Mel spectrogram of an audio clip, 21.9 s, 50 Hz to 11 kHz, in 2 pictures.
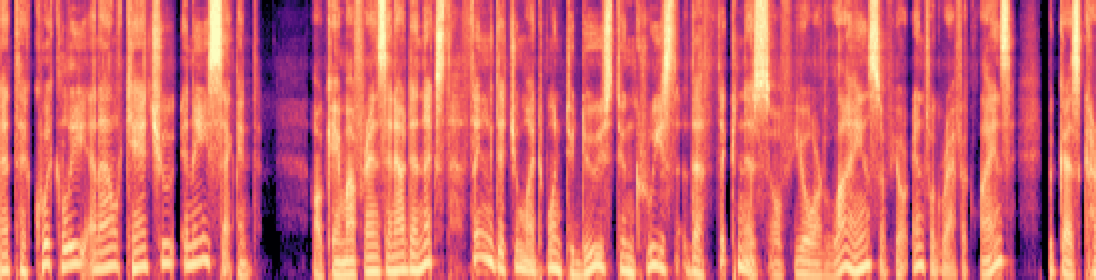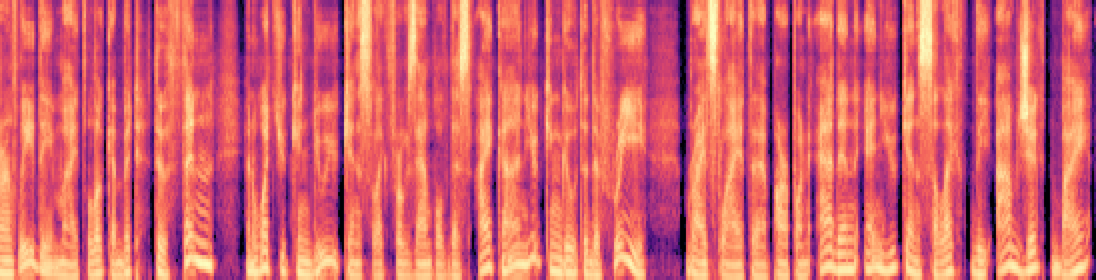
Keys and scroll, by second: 0.0-0.6 typing, 0.7 Return.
